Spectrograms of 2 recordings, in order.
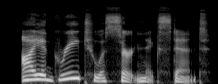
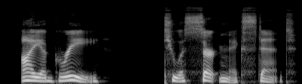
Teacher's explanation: Here's a quick note on intonation because this phrase is often misused by learners who say it too flatly, making it sound almost sarcastic. When native speakers use to a certain extent, there's usually a slight pause before it and the voice softens slightly, signaling, I'm about to add a condition. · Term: softer tone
